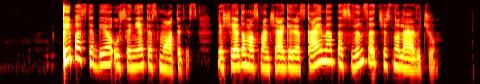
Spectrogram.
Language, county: Lithuanian, Kaunas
